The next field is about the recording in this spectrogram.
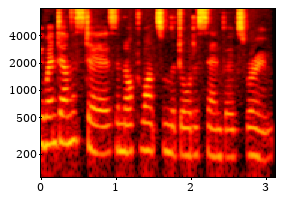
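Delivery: ordinary delivery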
